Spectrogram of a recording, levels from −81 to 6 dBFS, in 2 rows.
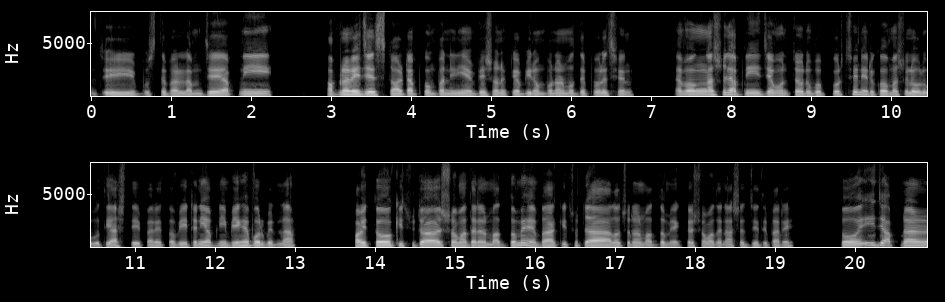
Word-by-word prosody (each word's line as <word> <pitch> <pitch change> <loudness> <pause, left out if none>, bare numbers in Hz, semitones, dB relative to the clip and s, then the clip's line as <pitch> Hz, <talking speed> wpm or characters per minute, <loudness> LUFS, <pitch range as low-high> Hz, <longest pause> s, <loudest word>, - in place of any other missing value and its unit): জ্বি, 120 - 0 0.4
বুঝতে 135 +2 -8
পারলাম 135 -1 0 0.2
যে 145 - +3 0.2
আপনি 165 +1 -5 1.1
আপনার 175 +2 +5
এই 170 - +5
যে 155 - +9 0.2
startup 135 -1 +2
কোম্পানি 135 0 -1
নিয়ে 130 -1 +1
বেশ 135 -1 0
অনেকটা 135 0 -2
বিড়ম্বনার 130 +2 -2
মধ্যে 140 +1 -3
পড়েছেন 135 -2 -2 0.7
এবং 175 +1 +4 0.2
আসলে 180 +3 0
আপনি 170 0 -3 0.2
যেমনটা 145 +2 -1
অনুভব 150 0 -2
করছেন 160 +7 -1
এরকম 165 +1 +1
আসলে 160 +1 -2
অনুভূতি 140 +3 -4
আসতেই 135 +1 -5
পারে। 125 0 -3
তবে 140 +2 -5
এটা 160 +3 -5
নিয়ে 175 0 +2
আপনি 170 0 -8
ভেঙে 170 +4 +3
পড়বেন 150 -6 +1
না। 135 - -1 0.8
হয়তো 160 +3 +4 0.2
কিছুটা 175 -1 0 0.3
সমাধানের 165 0 0
মাধ্যমে 175 +10 -1 0.2
বা 155 - +3 0.2
কিছুটা 165 +3 -2 0.2
আলোচনার 155 +1 -3
মাধ্যমে 135 +3 -5
একটা 155 +2 -7
সমাধানে 145 -1 -5
আসা 145 - -9
যেতে 130 +3 -7
পারে। 130 -2 -5 0.7
তো 175 - +2 0.3
এই 225 - -3
যে 220 - +3
আপনার 185 0 +1
150 Hz, 145 wpm, -23 LUFS, 135-170 Hz, 1.1 s, যে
